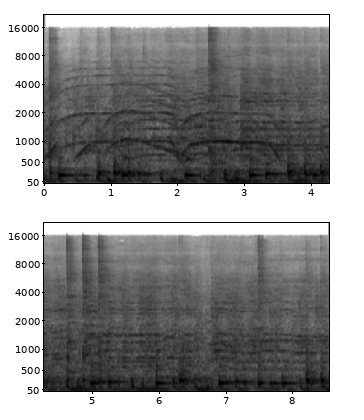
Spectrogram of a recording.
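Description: Afro-Cuban rumba music driven by a repeating pattern of low pitched drum strokes and sharp clicks, with the crowd whooping and cheering over it in the first three or four seconds.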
